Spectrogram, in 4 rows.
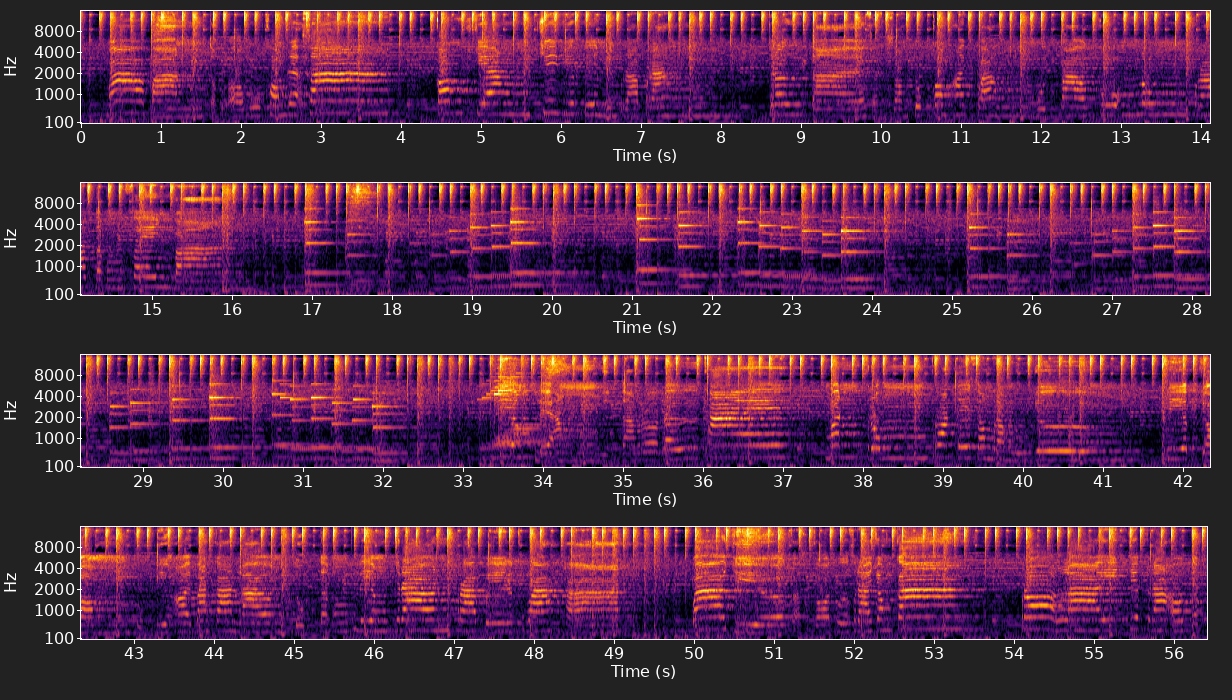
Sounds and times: Music: 0.0s - 56.4s.

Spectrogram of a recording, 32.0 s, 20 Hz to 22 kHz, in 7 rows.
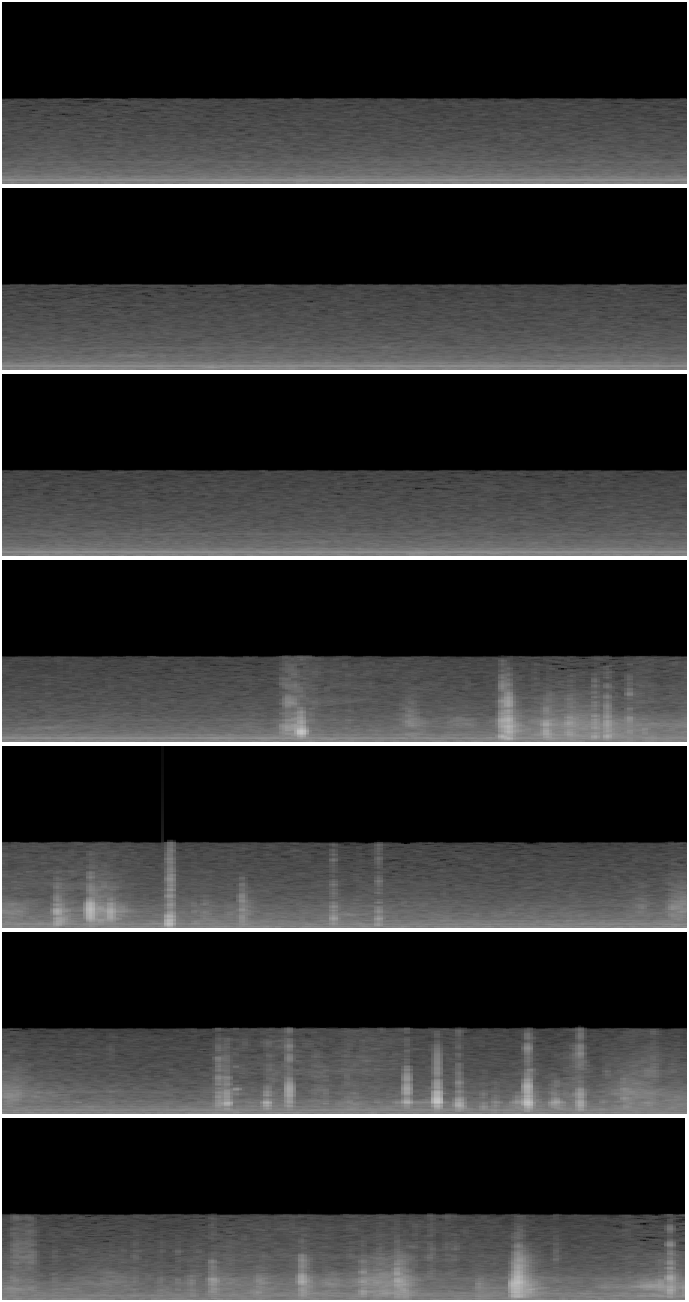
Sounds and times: Inside, small room: 0.0s - 31.9s.

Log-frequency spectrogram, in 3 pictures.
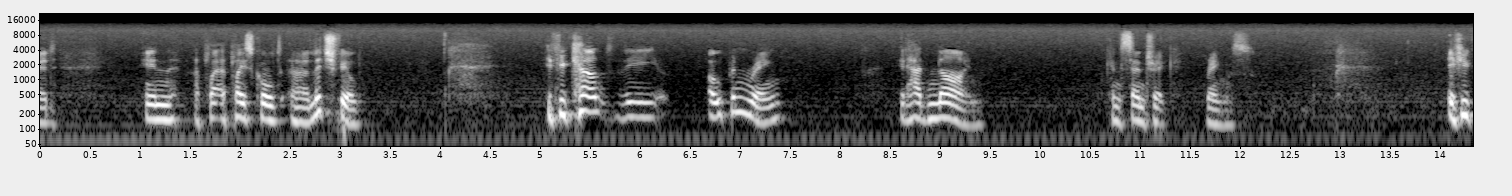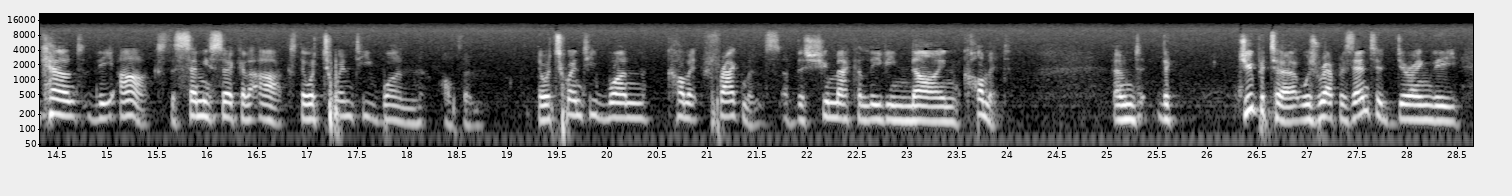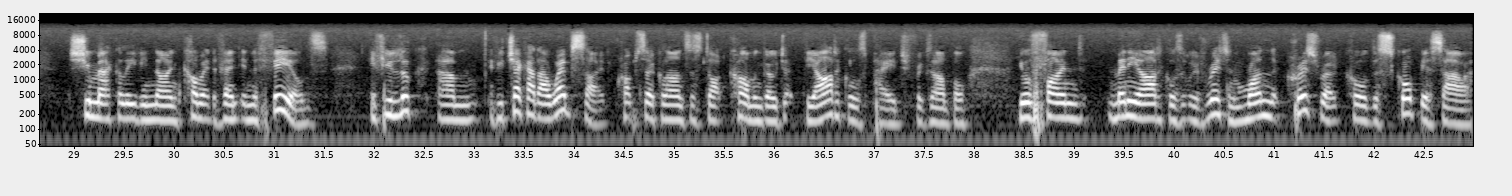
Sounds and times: Speech: 0.0s - 0.2s, 1.0s - 3.3s, 5.1s - 7.5s, 8.6s - 9.5s, 10.7s - 12.2s, 14.1s - 24.1s, 25.1s - 42.9s.

